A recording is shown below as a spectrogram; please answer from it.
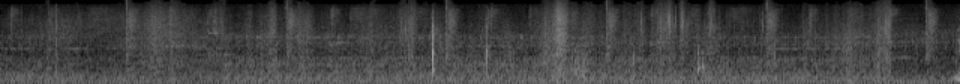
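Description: Mini excavator's diesel engine idling steadily, with a few light metallic clicks from a hitch pin being worked through the H-link about halfway through.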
